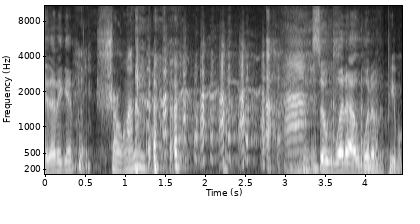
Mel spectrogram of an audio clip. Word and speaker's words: Chonda: Shonda. So what do people call you? Everything from Chandra, Chonda.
